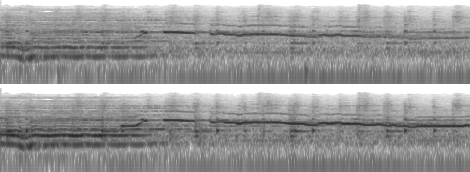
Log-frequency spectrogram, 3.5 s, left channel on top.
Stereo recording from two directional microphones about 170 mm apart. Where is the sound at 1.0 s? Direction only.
35° left (ahead or behind).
